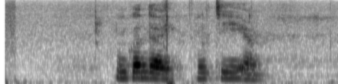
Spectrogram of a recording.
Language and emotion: Russian, neutral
